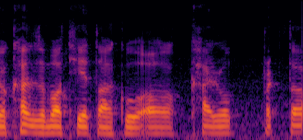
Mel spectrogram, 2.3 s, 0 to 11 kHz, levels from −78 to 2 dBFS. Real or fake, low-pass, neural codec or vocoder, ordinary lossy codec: fake; 9.9 kHz; vocoder, 22.05 kHz, 80 mel bands, Vocos; none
